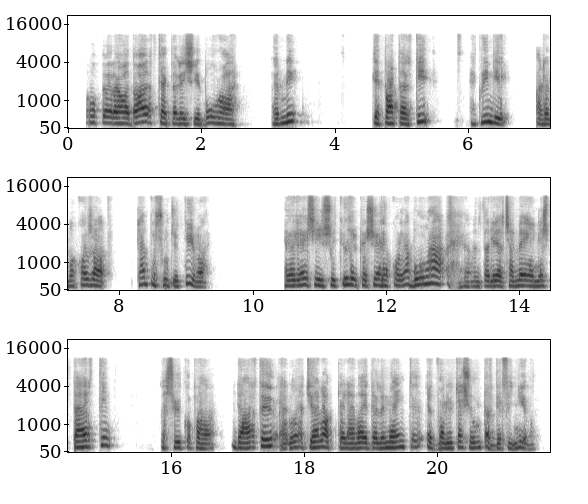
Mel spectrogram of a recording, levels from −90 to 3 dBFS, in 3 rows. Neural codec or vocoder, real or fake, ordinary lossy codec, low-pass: codec, 24 kHz, 1.5 kbps, HILCodec; fake; none; none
